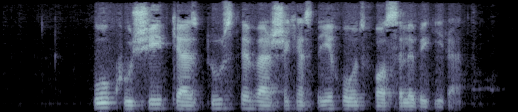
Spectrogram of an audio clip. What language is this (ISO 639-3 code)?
fas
